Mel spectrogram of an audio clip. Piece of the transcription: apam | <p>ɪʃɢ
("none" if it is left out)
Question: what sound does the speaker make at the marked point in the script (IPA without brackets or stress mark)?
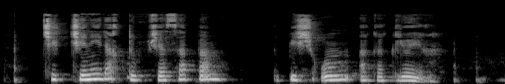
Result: p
